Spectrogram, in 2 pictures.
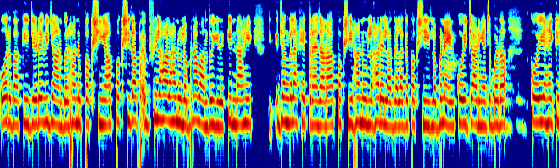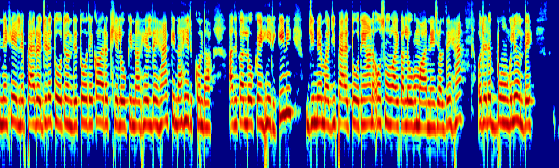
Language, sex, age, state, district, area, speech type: Dogri, female, 18-30, Jammu and Kashmir, Kathua, rural, spontaneous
